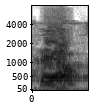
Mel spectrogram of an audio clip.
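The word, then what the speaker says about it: Krll: His name and title was His Omnipotent Highness Krill, pronounced Krill, spelled K-R-L-L-L or C-R-L-L-L.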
